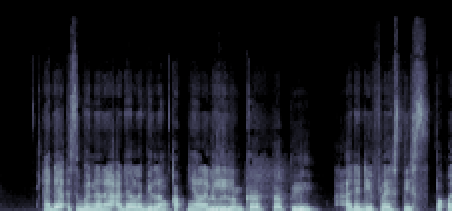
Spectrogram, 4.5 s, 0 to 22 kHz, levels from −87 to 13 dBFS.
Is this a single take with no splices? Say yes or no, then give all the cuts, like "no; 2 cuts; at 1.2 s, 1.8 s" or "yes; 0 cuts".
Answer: yes; 0 cuts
